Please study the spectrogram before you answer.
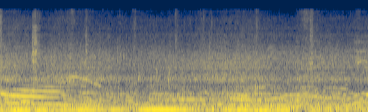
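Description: A Steller sea lion gives low, wavering, growling calls over a deep rumble.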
